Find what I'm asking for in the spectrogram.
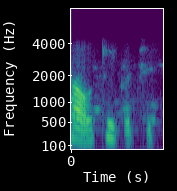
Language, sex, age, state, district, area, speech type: Odia, female, 45-60, Odisha, Sundergarh, rural, conversation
